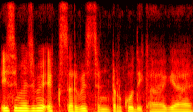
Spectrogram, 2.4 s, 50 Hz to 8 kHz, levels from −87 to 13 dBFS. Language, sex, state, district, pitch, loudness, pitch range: Hindi, male, Uttar Pradesh, Lucknow, 135 Hz, -16 LUFS, 130-165 Hz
